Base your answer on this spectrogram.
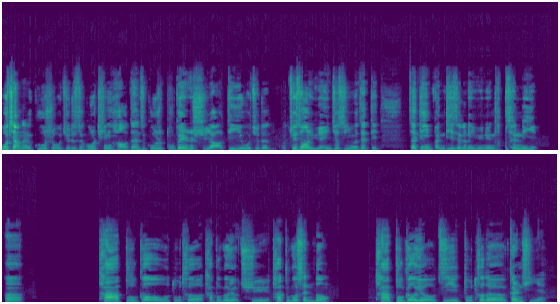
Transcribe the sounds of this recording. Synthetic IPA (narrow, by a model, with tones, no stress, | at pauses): wɔ˧˥t͡ɕjɑ˨˩ŋlɡə˧ku˥˧ʂɻ̩˥˩wɔ˨˩t͡ɕɥɛ˧˥d̪ə˧ʈ͡ʂɤ˥˧ku˥˧ʂɻ̩˥˩t̪ʰi˧˥ŋxɑ˨˩˦ʊt̪a˥˧ʂ̩ɻ̩˥˧ʈ͡ʂɤ˥˩˧ku˥˧ʂɻ̩˥˩pu˧˥pe˥˩ɪɻə˧˥nɕy˥jɑ˥˩ʊt̪i˥˩i˥wɔ˨˩t͡ɕɥɛ˧˥d̪ə˧t͡swe˥˧ʈ͡ʂʊ˥˧ŋjɑ˥˩d̪ə˩ɥɛ˧˥ni˥nt͡ɕjo˥˧ʊʂɻ̩˥˧i˥nwe˥˧ɪt͡sa˥˧ɪt̪i˥˧ | t͡sɪi˥˩i˥˩pə˧˥nt̪ʰi˨˩ʈ͡ʂɤ˥˩ɡə˩li˨˩ŋy˥˩li˨˩˧t̪ʰa˥pu˥˩ɤ˧˥ŋli˥˩ | ə˥˧˩ | t̪ʰa˥pu˧˥ko˥˩ʊt̪u˧˥t̪ʰɤ˥˩t̪ʰa˥pu˧˥ko˥˩ʊjo˨˩ʊt͡ɕʰy˥˩t̪ʰa˥pu˧˥ko˥˩ʊʂə˥nt̪̬ʊ˥˩ŋ | t̪ʰa˥pu˧˥k̬o˥˩ʊjo˨˩ʊt͡sɹ̩˥˩t͡ɕi˨˩t̪u˧˥t̪ʰɤ˥˩d̪ə˩kɤ˥˩ɻə˧˥nt̪ʰi˨˩jɛ̰˥˩n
